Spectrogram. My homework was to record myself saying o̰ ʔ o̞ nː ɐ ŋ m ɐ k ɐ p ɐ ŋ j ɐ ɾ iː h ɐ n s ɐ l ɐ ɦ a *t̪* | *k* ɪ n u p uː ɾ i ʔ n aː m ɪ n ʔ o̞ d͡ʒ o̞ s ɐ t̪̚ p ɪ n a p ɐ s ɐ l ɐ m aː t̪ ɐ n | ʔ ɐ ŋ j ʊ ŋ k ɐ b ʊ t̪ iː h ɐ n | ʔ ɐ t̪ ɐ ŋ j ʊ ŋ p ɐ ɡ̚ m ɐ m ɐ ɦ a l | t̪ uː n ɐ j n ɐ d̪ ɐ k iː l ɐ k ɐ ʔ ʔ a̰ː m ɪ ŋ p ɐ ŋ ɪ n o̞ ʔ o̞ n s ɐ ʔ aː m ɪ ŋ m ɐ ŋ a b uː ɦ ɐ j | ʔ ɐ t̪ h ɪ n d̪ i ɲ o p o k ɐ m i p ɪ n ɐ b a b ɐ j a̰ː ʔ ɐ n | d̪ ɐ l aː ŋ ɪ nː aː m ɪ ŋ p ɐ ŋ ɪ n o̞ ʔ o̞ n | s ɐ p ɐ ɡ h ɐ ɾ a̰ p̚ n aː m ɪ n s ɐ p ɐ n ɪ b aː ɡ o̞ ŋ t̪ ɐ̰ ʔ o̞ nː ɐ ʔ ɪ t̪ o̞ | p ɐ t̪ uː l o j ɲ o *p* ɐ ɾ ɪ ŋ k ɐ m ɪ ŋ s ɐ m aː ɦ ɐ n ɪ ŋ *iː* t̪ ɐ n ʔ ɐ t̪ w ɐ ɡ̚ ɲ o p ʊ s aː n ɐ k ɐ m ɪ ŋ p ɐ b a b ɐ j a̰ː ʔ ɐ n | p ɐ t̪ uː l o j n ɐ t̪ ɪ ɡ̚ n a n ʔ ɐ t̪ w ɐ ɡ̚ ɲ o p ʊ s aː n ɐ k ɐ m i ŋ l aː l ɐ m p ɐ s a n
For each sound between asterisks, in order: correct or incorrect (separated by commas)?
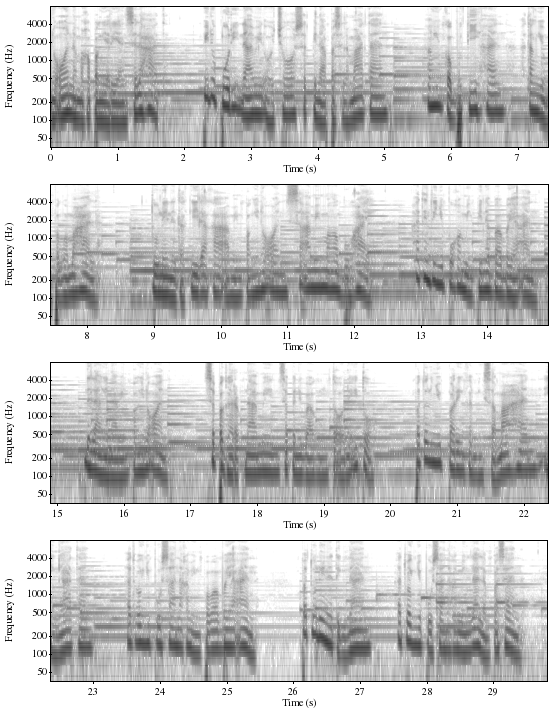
correct, incorrect, correct, incorrect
